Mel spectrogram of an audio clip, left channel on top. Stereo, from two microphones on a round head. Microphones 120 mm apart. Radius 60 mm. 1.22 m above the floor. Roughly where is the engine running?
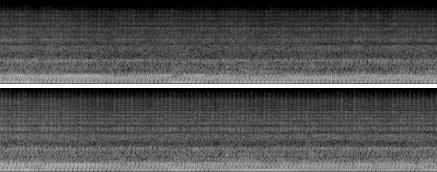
Right.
